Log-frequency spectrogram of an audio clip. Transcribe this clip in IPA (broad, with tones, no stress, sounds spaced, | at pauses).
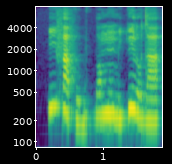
i˦ f a˦˨ f u˨ b u˨˦ ɡ͡b ɔ˦ m ũ˦ m i˧ k ĩ˦ l o˧ d a˧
